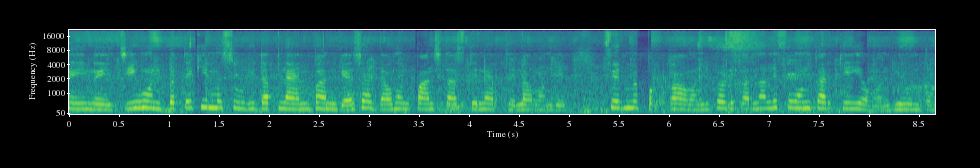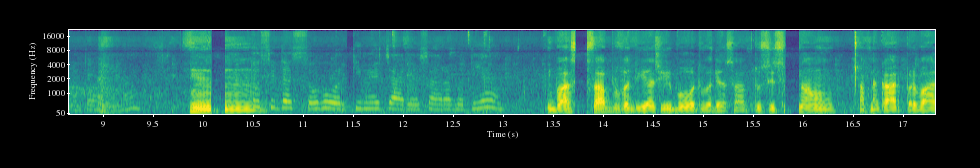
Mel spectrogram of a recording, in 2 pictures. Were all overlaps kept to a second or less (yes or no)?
yes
